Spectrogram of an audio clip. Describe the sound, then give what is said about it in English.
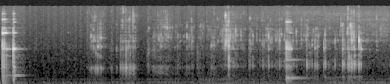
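Fizzy water poured into a glass with lemon: a sharp clink at the start, then scattered drips, splashes and crackling bubbles over a few quiet seconds, with no talking. “I was thinking of adding my carbonated water with some lemon to it, which I'm going to try right now.”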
